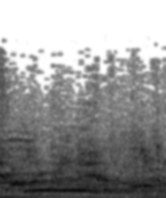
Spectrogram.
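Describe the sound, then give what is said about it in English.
A large outdoor crowd on the street outside a court cheers loudly and continuously as a car leaves, with whoops and shouts rising over a dense wall of voices, filling the whole moment. “The crowd surge on the street to watch the car leave.”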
